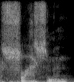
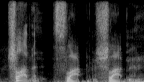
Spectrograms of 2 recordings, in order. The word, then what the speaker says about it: Schlottman: So, by the way, I'm going to say his name better. Slotman is his name, not Schlossman. Schlottman. There you go.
